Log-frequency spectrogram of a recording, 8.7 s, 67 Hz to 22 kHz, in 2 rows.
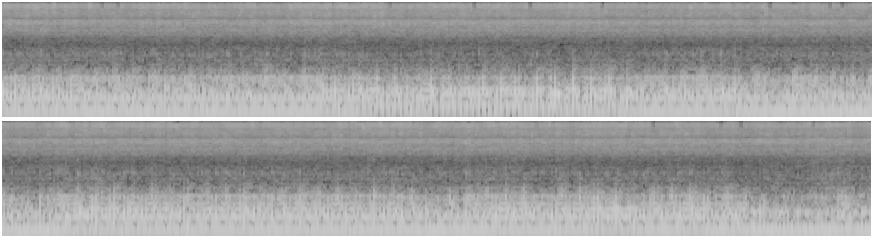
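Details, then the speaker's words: A newly LS-swapped 1985 Trans Am with a Brian Tooley Red Hot cam and an unfinished tune, warm (not a cold start), before its first drive. Deep, loping idle with a steady choppy rhythm and no knocks or misses. Normal cammed idle. "but let's get this Beast started and he what it sounds like with the Brian Tuli red hot cam"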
